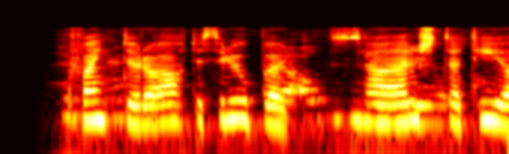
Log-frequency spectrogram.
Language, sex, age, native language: Icelandic, male, 12, Icelandic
